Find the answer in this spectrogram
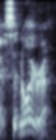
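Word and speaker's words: Zenoira: for joining Zen zenoa zenoa yeah zenoa that's how you say it I say it wrong all the time and I hear it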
